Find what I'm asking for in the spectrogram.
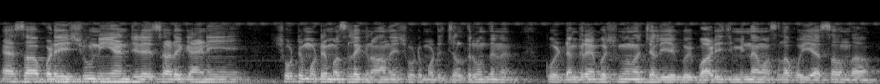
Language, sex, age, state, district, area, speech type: Dogri, male, 45-60, Jammu and Kashmir, Reasi, rural, spontaneous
